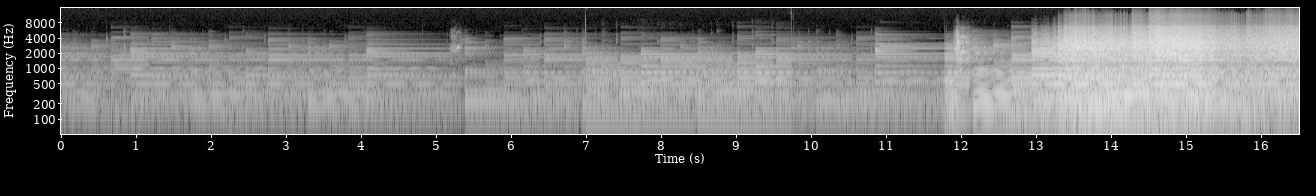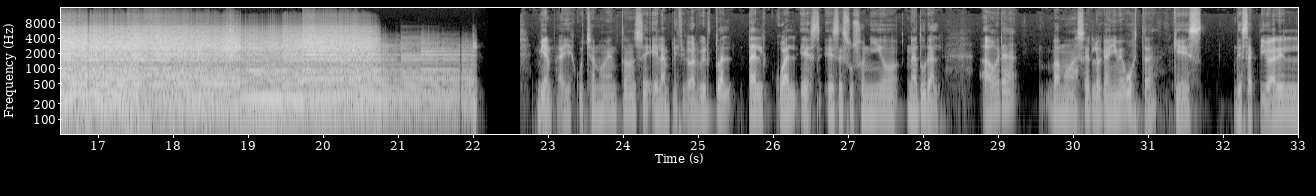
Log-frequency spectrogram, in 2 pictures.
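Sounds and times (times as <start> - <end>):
electric guitar chords: 0.0 - 22.1.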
